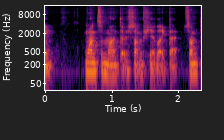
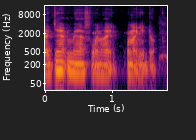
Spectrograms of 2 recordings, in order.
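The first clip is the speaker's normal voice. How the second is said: ordinary delivery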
